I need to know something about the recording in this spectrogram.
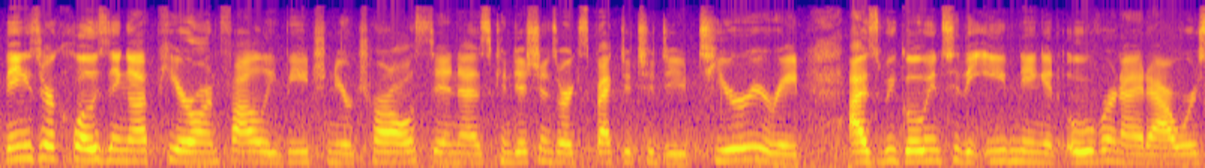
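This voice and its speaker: Woman weather reporter, faint ambient noise. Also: mid-range voice. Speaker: meteorologist reporting live. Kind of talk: live TV weather field reporting, explanatory.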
